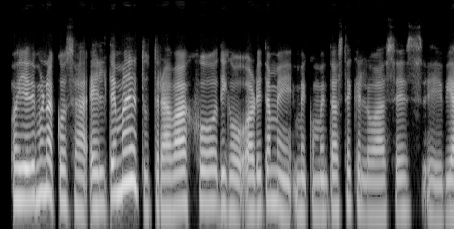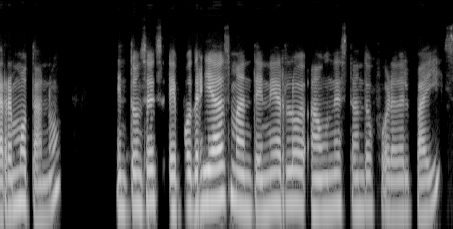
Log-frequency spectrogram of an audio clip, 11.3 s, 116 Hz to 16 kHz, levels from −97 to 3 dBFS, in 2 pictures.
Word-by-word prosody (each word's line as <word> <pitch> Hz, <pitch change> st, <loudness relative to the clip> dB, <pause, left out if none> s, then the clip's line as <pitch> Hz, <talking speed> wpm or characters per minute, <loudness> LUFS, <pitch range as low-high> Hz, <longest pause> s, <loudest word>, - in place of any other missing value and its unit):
Oye, 215 Hz, 0 st, +6 dB
dime 225 Hz, +2 st, +3 dB
una 255 Hz, -1 st, +5 dB
cosa, 190 Hz, -4 st, -2 dB
el 190 Hz, +1 st, 0 dB
tema 275 Hz, +7 st, +7 dB
de 320 Hz, -, +7 dB
tu 180 Hz, -6 st, -10 dB
trabajo, 195 Hz, +3 st, +2 dB
digo, 180 Hz, -3 st, -2 dB
ahorita 185 Hz, +3 st, +1 dB
me 180 Hz, -6 st, -2 dB
me 170 Hz, -1 st, -5 dB
comentaste 170 Hz, +3 st, -5 dB
que 185 Hz, -, -7 dB
lo 160 Hz, -1 st, -6 dB
haces, 170 Hz, +2 st, -6 dB
eh, 150 Hz, -2 st, -8 dB
vía 165 Hz, 0 st, +2 dB
remota, 175 Hz, -3 st, -1 dB
¿no?, 195 Hz, -, -6 dB, 0.7 s
entonces, 190 Hz, +3 st, -1 dB
eh, 180 Hz, 0 st, +1 dB
¿podrías 200 Hz, +6 st, +4 dB
mantenerlo 195 Hz, +1 st, -1 dB
aun 175 Hz, +1 st, -3 dB
estando 180 Hz, -1 st, -7 dB
fuera 165 Hz, -2 st, -7 dB
del 165 Hz, 0 st, -6 dB
país? 175 Hz, -, -4 dB
185 Hz, 160 wpm, -22 LUFS, 170-200 Hz, 0.7 s, tema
